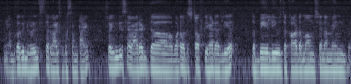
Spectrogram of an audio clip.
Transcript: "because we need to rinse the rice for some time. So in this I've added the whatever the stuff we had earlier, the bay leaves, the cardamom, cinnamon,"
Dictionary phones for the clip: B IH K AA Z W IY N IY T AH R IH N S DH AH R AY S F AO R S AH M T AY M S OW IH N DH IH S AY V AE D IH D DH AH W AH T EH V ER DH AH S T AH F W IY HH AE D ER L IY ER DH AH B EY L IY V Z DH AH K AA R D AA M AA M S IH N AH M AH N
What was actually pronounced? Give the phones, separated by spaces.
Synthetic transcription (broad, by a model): B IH K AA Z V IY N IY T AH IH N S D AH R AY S F AO R S AH M T AY M S OW IH N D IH S AY V AE D IH D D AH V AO T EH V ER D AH S T AH F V IY HH AE D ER L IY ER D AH B EY L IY Z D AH K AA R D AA M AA M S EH N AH M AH N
